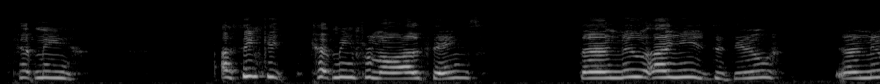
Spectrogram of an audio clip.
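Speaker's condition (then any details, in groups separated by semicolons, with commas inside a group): Cerebral palsy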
